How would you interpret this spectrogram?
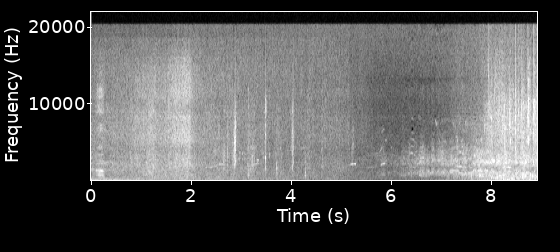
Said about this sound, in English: The geese are leaving.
